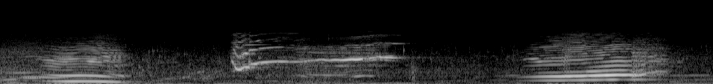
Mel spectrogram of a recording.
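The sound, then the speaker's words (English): Three long, moaning song calls of an Atlantic humpback whale, rising and bending in pitch with rich harmonic overtones, sounding resonant with no voices present. “Known for their alluring songs, Atlantic humpbacks spend their summers in nutrient-rich cold northern waters, where they fatten up on krill and small fish, and then head south for the winter to cozy up, mate, and give birth.”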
